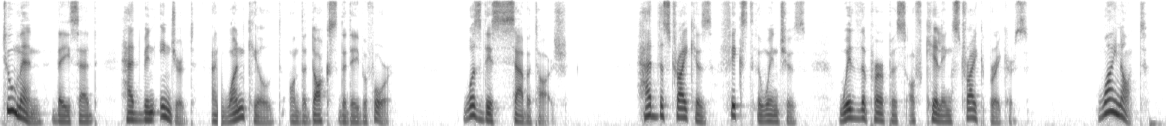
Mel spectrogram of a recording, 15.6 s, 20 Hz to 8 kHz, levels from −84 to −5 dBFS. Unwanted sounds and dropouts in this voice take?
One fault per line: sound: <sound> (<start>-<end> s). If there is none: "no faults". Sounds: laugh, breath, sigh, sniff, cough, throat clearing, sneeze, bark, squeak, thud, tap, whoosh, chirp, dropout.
sound: dropout (2.9-3.0 s)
